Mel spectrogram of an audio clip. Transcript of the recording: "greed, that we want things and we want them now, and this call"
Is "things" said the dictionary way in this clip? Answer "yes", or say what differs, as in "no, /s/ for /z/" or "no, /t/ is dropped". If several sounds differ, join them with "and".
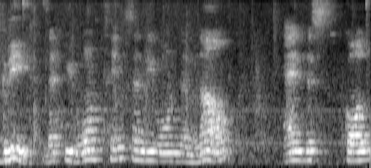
no, /t/ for /θ/ and /s/ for /z/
